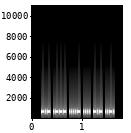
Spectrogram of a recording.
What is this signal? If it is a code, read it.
Morse code, heard as a keyed tone, about 60 wpm, 700 Hz. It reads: KJ4HKF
